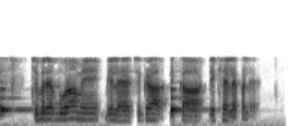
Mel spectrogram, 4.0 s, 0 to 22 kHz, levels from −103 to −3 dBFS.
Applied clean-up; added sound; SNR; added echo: none; Bowed string instrument; 5 dB; none.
